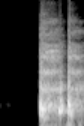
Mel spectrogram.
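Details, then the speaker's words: Adult man during a live Q&A, described by others as sounding really sick, says he has phlegm in his lungs: two quick, harsh cough bursts close together; cough. "Like he he does sounds really sick. Hopefully he's not. >> It's just It's just a flame I have in my in my lungs."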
